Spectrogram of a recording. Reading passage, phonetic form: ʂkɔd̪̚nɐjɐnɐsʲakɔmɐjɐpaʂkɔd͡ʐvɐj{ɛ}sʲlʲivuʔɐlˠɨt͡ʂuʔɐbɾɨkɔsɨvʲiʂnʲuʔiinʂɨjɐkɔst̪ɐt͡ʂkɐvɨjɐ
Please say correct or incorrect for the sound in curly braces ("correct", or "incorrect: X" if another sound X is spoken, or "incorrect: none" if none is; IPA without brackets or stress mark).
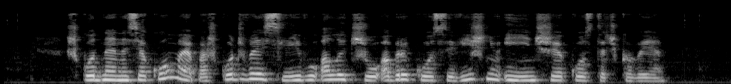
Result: correct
